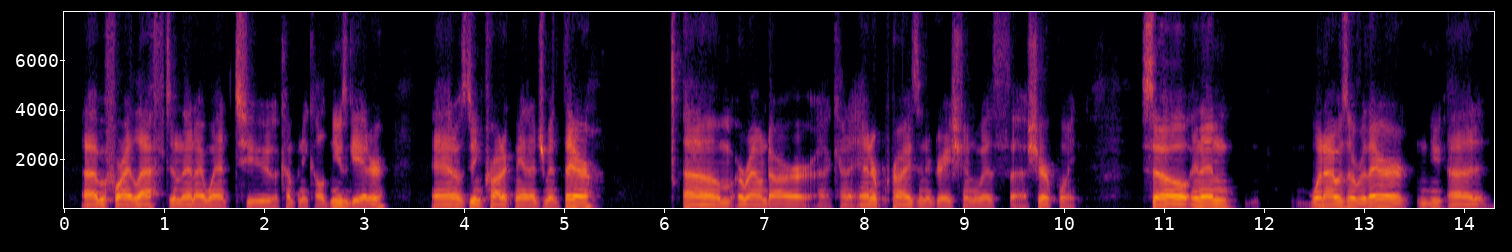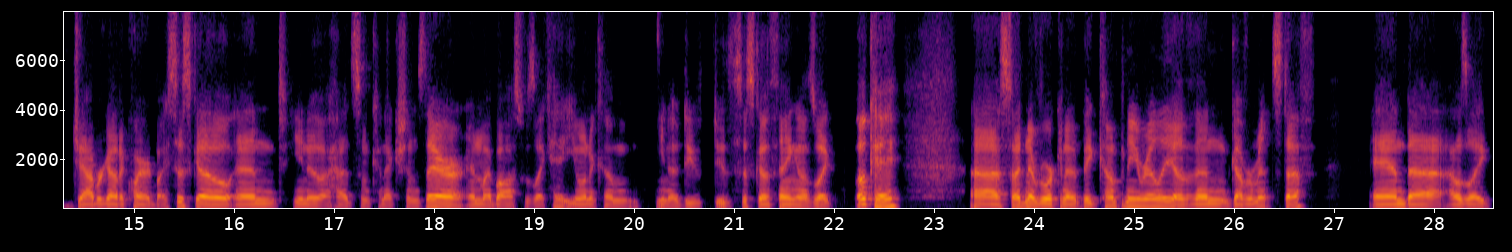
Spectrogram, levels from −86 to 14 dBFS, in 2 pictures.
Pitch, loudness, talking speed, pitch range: 105 Hz, -19 LUFS, 195 wpm, 95-120 Hz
